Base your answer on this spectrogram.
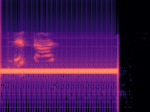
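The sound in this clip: Telephone dial tone: one steady, low continuous tone that holds for under two seconds and then cuts off abruptly, with brief speech over its start.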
